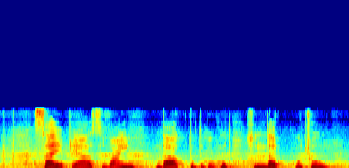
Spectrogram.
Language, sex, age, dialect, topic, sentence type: Magahi, female, 18-24, Northeastern/Surjapuri, agriculture, statement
